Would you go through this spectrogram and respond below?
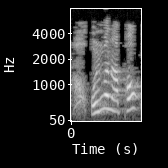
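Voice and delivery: slow worried sympathy; caring gasp. Retold or imitated. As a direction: sound truly concerned for her pain. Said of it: "제가 듣고 싶은 말".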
